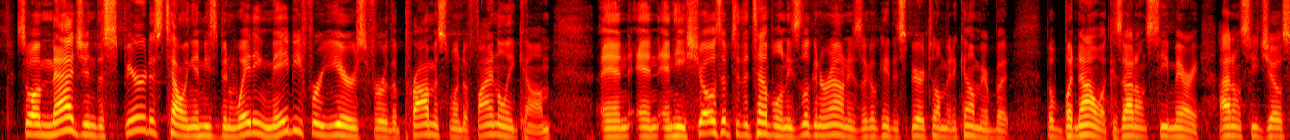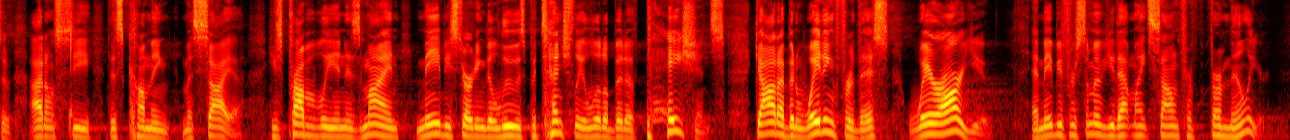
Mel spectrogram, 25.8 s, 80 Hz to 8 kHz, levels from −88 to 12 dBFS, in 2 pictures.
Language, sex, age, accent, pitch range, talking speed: English, male, 30-49, American, 130-170 Hz, 230 wpm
